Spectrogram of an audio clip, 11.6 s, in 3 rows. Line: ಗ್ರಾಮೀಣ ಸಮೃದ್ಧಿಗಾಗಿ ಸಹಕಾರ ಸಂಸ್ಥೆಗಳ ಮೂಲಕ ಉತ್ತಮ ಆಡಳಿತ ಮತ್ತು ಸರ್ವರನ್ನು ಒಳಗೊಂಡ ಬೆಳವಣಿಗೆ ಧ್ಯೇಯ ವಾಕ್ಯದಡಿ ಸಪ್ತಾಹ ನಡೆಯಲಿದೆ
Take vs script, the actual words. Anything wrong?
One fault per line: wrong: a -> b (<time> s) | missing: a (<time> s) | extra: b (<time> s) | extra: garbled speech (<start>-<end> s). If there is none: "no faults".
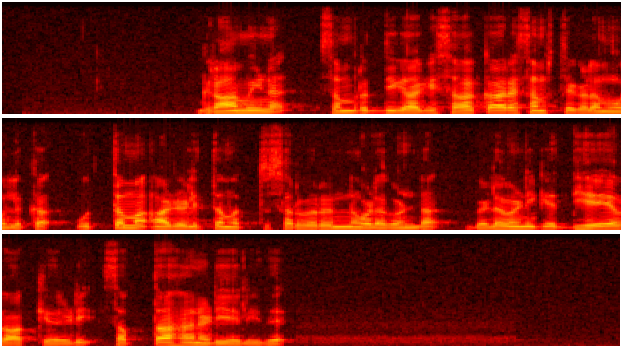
no faults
